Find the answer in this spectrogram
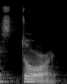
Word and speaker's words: stored: Como podemos ver, termina con una vibración en nuestra garganta y termina con un sonido R. Entonces, su pronunciación en pasado, si le agregamos ed al final, sería stored.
